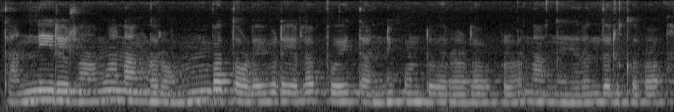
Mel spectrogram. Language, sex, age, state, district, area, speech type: Tamil, female, 30-45, Tamil Nadu, Tiruppur, rural, spontaneous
